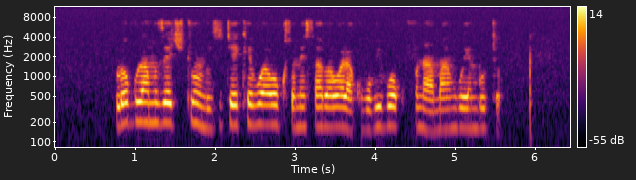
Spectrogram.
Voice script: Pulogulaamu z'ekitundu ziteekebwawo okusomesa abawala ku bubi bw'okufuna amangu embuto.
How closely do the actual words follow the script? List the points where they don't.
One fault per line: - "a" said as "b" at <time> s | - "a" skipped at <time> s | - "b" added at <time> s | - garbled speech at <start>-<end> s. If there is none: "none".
none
